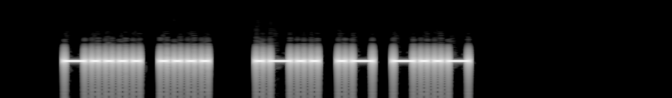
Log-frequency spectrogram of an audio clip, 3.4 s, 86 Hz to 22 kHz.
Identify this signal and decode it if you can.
Morse code, heard as a keyed tone, about 36 wpm, 700 Hz. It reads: 6H LAX
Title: Winter Field Day Exchanges Encore 35wpm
